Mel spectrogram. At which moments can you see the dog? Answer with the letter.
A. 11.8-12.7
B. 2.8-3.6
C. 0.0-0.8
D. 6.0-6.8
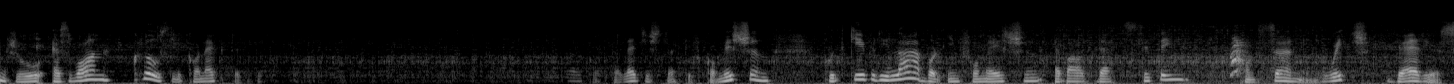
A.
